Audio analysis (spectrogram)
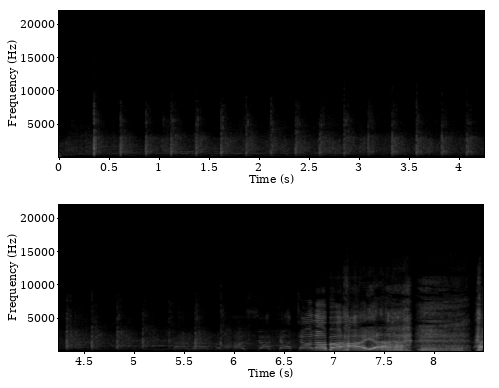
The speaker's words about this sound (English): Somebody clap your hands and give praise to a faithful God.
